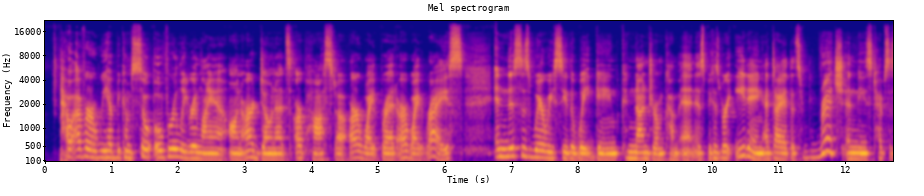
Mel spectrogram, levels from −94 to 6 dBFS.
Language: English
